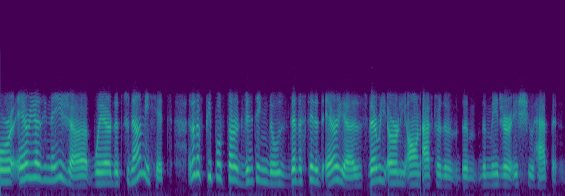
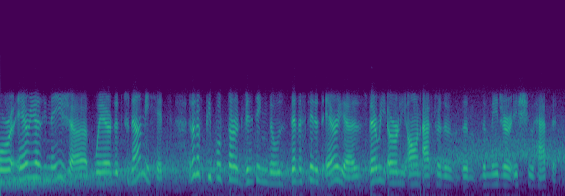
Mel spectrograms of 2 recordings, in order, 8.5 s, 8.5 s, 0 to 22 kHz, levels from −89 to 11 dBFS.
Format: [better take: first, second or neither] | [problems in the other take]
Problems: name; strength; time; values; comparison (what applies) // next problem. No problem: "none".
first | background sound (Wind); 13 dB below the speech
